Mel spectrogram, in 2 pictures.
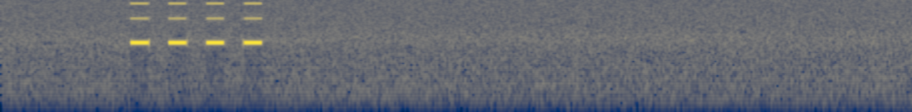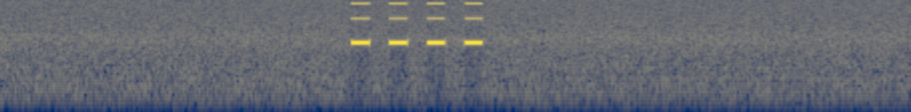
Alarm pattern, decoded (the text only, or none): temporal four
